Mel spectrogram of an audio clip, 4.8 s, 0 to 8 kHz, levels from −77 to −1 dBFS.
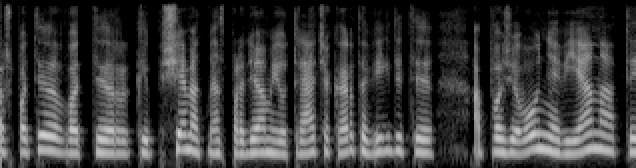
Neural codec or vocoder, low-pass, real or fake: none; 7.2 kHz; real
